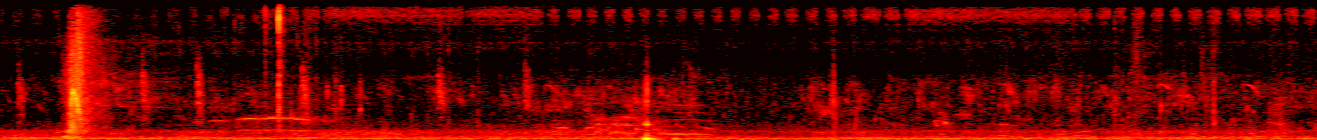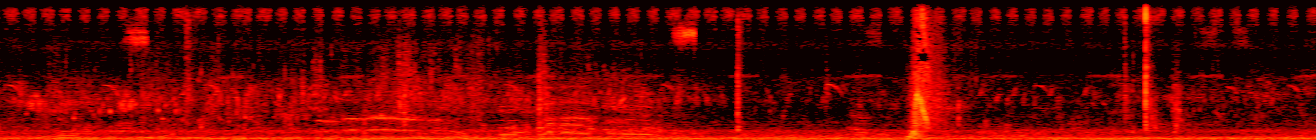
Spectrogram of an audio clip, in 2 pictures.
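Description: Faint roosters crowing several times, with a few sharp clicks and knocks, the loudest about six and a half seconds in.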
